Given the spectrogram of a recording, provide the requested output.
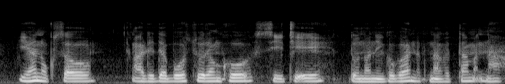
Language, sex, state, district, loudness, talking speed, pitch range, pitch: Garo, male, Meghalaya, West Garo Hills, -15 LUFS, 105 wpm, 135-150 Hz, 145 Hz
